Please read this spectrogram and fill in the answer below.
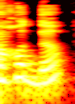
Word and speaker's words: Rodin: Mark Rodin, ou Rodin, como queira pronunciar, o certo seria Rodin, mas vou falar então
